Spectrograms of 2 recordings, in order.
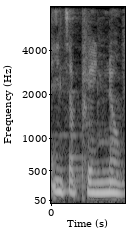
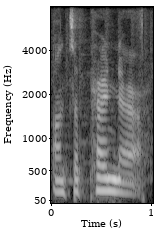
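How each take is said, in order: First: The first vowel is an 'eh' sound. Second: The first vowel is an 'on' sound. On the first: The speaker calls it wrong. "Mostly people pronounce this one as entrepreneur" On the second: The speaker calls it right. "the right pronunciation is entrepreneur"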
